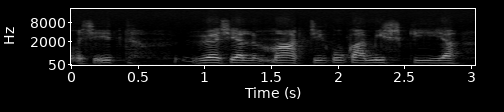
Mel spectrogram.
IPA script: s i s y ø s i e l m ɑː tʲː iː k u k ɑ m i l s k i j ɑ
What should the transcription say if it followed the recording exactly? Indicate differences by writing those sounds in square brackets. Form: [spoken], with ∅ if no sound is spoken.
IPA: s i [t] y ø s i e l m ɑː tʲː iː k u k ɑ m i [∅] s k [iː] j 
